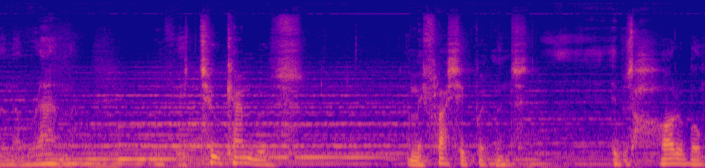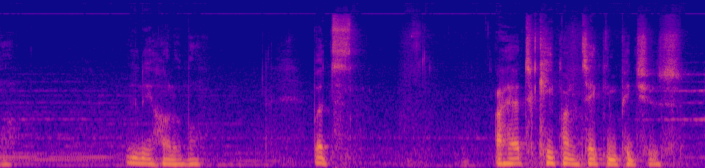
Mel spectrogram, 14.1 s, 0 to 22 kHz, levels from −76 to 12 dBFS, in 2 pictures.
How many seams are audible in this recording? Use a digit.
0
